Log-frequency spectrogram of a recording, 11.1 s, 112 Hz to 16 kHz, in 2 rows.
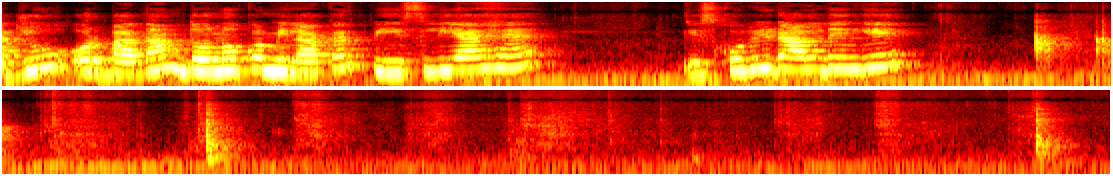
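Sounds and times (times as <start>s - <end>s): spoon scraping in pan: 4.7s - 11.0s.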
